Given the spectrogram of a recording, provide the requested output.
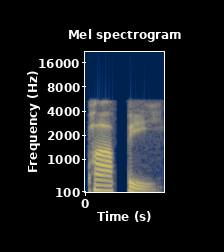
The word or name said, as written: poppy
